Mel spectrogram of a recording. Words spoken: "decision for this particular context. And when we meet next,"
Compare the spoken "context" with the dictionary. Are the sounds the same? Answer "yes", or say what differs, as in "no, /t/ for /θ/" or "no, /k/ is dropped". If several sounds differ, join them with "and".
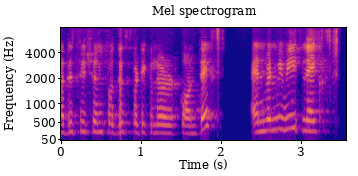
yes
